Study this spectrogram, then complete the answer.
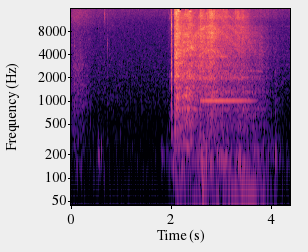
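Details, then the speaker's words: Jeep WK/XK 3.7L V6 restarted hot about five minutes after shutdown: seconds of hard cranking that never catches, then drops away; never happens cold; owner diagnosed crankshaft position sensor and replaced it; hot restart crank no-start. "it only happens when I use her twice or like I stopped by the store grab something real quick five minutes come back in and basically she makes that horrible noise and she won't start"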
